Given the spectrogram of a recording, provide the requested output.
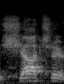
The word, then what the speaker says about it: Chartreux: The Chartreux, so C-H-A-R-T. So imagine, you know, phonetically it's chart and then Riux, and it's a black cat facing the camera, if you will, or facing forwards.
